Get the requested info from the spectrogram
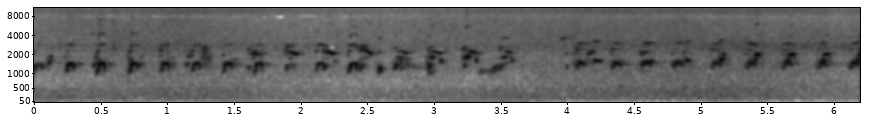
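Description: A White-tailed eagle gives a fast run of yelping, slightly quavering notes, about four per second, pausing briefly before resuming, over a steady low rumble of wind or water.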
